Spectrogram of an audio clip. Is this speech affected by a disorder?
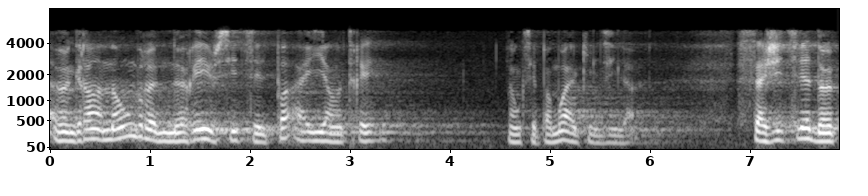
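No.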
